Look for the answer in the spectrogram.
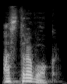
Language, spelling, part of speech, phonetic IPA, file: Russian, островок, noun, [ɐstrɐˈvok], Ru-островок.ogg
- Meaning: islet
